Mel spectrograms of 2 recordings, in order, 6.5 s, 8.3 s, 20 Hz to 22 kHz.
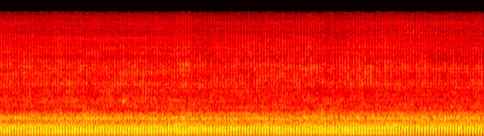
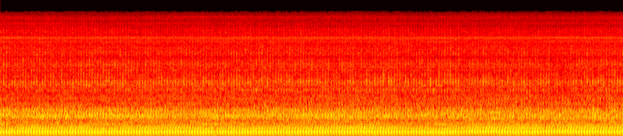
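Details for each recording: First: Murray riding mower with a 16.5 hp Briggs engine after a new carburetor, new fuel lines and a valve adjustment, with a slight exhaust leak: steady, even single-cylinder thump with no misses or knocks that idles down very low; normal running. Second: Murray widebody riding mower, run after sitting a few years, started on choke: small single thumping at about four beats a second, uneven and lumpy; owner suspects too little fuel through the line and a worn carb, possibly a leaking needle and seat.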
